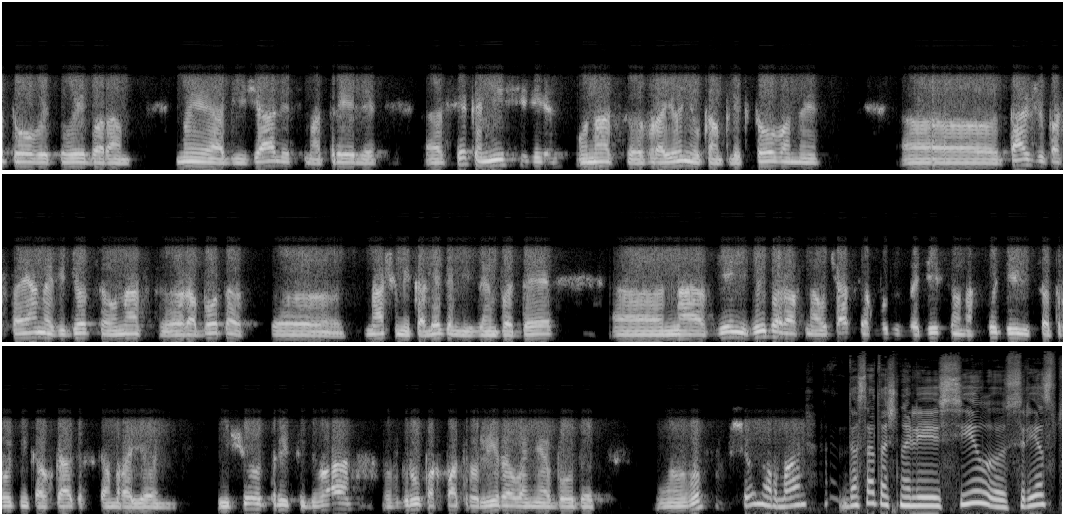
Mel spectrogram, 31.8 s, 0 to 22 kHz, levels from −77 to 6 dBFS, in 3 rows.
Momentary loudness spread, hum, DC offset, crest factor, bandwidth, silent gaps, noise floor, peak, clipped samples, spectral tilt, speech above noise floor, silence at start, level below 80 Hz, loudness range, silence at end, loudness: 8 LU; none; under 0.1%; 14 dB; 18 kHz; none; -40 dBFS; -2 dBFS; under 0.1%; -5.5 dB/octave; 25 dB; 0 s; -52 dBFS; 2 LU; 0.05 s; -15 LUFS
